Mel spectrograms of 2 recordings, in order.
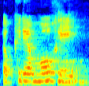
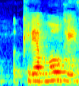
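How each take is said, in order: First: Said in the usual way. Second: Said again, louder, for emphasis; louder emphatic repeat. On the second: Real, not acted. Telling the podcast host how mortified she was, louder. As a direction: lean hard on "queria", louder.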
